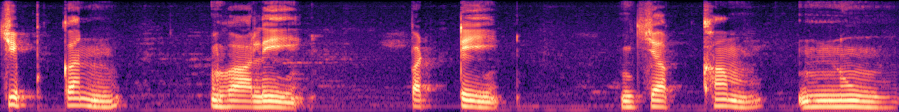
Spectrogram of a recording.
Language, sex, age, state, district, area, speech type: Punjabi, male, 30-45, Punjab, Fazilka, rural, read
